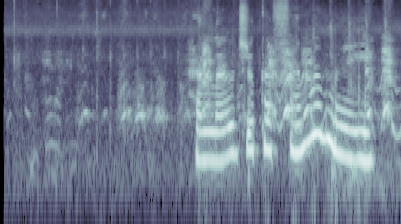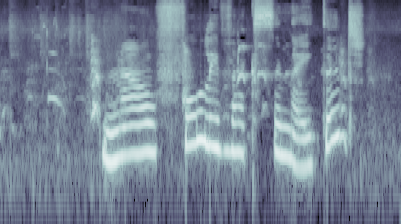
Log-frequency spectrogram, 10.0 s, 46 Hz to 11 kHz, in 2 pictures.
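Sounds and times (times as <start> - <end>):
puppies whimpering and yipping: 0.2 - 6.6.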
